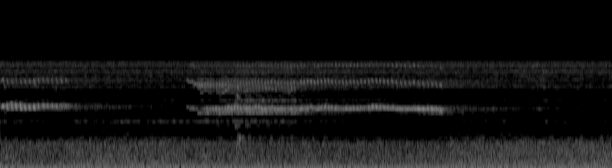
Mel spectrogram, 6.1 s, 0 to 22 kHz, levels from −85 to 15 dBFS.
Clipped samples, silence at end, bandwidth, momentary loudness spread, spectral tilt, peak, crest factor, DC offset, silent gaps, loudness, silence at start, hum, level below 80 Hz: under 0.1%; 0 s; 6 kHz; 13 LU; -1.5 dB/octave; -28 dBFS; 18 dB; 0.2%; none; -46 LUFS; 0 s; none; -58 dBFS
